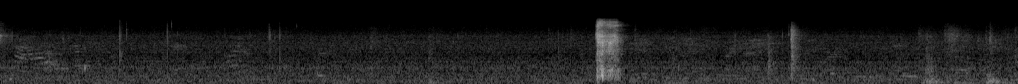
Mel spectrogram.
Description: Ava, my cat, sneezing her head off.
